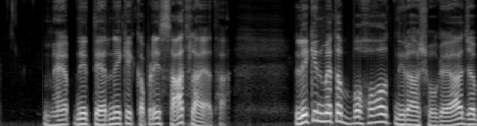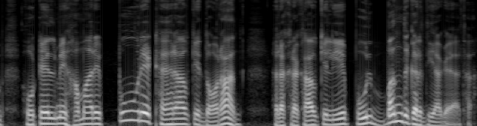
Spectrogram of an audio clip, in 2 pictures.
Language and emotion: Hindi, sad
